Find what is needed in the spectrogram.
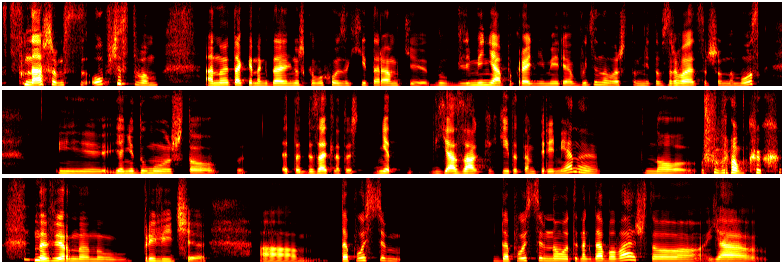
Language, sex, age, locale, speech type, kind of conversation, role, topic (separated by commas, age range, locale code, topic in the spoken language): Russian, female, 25-29, ru-RU, conversation, podcast, guest, Можно ли развить интуицию как навык?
